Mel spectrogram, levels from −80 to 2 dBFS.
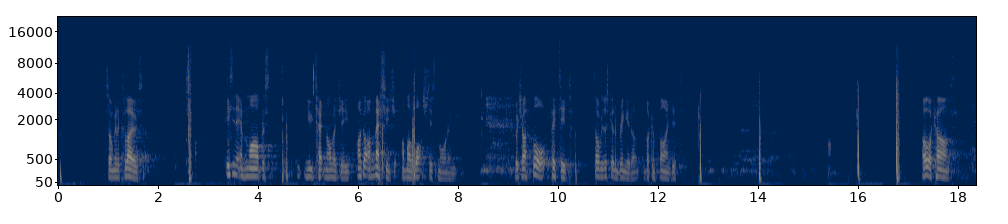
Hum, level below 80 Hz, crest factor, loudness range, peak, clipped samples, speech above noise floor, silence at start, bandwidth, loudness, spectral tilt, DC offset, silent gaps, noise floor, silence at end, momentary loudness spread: none; -80 dBFS; 32 dB; 7 LU; -14 dBFS; under 0.1%; 37 dB; 0.05 s; 15.5 kHz; -44 LUFS; -5 dB/octave; under 0.1%; none; -81 dBFS; 0 s; 19 LU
